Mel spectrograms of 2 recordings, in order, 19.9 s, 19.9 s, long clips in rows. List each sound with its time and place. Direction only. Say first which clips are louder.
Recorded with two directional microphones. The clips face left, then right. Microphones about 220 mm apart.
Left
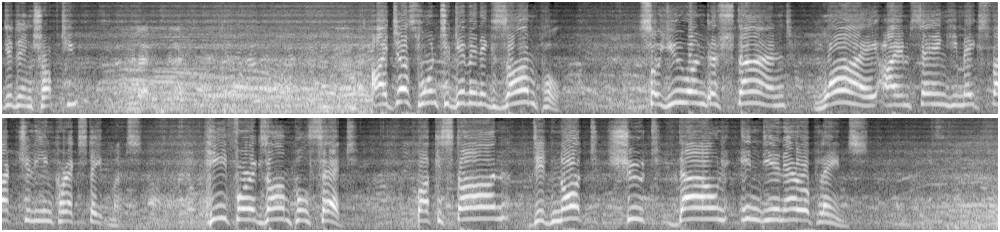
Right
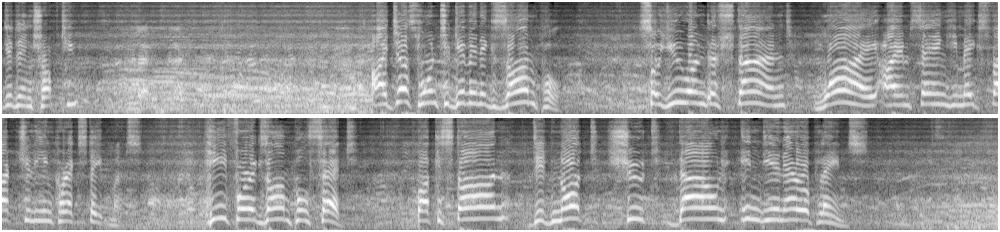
0.0 s a man's voice: right 1 dB; 15° right (ahead or behind)
1.0 s a sound: right 1 dB; 25° right (ahead or behind)
4.4 s a man's voice: right 1 dB; 15° right (ahead or behind)
13.0 s a man's voice: right 2 dB; 15° right (ahead or behind)
14.1 s a man's voice: right 1 dB; 25° right (ahead or behind)
19.5 s a sound: right 1 dB; 20° right (ahead or behind)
